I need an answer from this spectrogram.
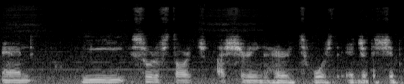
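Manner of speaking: normal talking voice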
